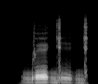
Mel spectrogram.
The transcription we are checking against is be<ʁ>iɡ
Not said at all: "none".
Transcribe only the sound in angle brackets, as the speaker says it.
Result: ɡ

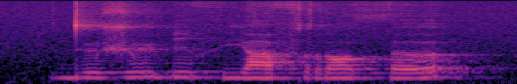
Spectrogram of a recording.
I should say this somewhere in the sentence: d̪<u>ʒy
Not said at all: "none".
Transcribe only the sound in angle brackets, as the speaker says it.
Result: y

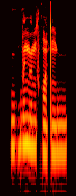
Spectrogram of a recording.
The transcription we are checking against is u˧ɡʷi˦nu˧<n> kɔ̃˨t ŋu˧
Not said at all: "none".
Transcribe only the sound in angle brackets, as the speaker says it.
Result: n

